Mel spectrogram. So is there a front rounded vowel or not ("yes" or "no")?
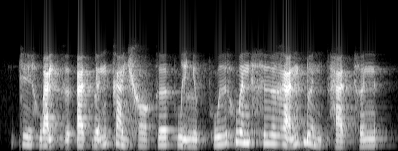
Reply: no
